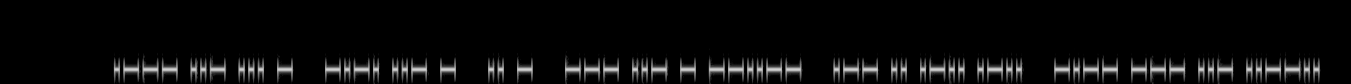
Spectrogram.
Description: Morse code, heard as a keyed tone, about 25 wpm, 700 Hz. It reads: JUST CUT IT OUT, WILL YOU?
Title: Sentences from Top 1000 Words - Review Part 1 - 25wpm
